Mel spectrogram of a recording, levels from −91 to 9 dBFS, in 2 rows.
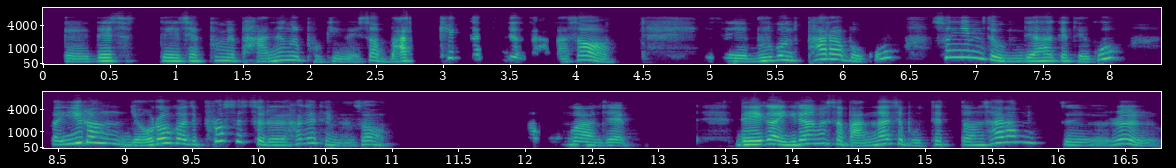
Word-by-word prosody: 데 160 -2 -7
내 195 0 +4
스 195 0 -11 0.2
내 195 -2 +1
제품의 195 +1 -3
반응을 210 +8 -3
보기 165 -5 -11
위해서 220 +5 -5
마켓 180 +4 +3 0.4
같은 290 0 -7
데도 445 - -3 0.2
나가서 255 0 +1 0.7
이제 185 - -4
물건도 220 +7 -1
팔아 300 +1 +4
보고 320 - -5 0.2
손님도 405 - +1
응대하게 190 +2 0
되고 315 - -3 0.3
막 225 - -1
이런 300 - +3
여러 195 - +5
가지 265 -7 +2
프로세스를 385 - -1
하게 285 +9 -3
되면서 200 - -6 1.0
아 210 - -8 0.2
뭔가 200 -2 0
인제 175 -1 -4 0.7
내가 215 +5 +8
일하면서 255 +5 +4
만나지 200 - +2
못했던 195 +3 -5
사람들을 270 - -1
210 Hz, 285 characters per minute, -22 LUFS, 185-280 Hz, 1.0 s, 내가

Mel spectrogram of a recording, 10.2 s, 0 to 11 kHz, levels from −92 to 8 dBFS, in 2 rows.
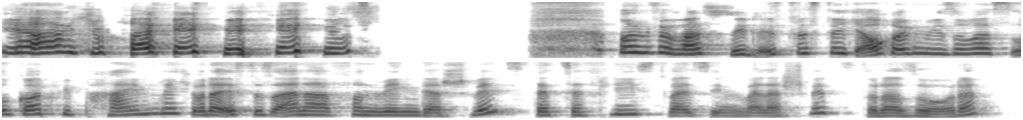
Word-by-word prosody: Ja, 335 +2 +7
ich 345 - +1
weiß. 315 +3 +4 1.2
Und 355 -1 +4
für 330 -5 +1
was 260 +1 +4
steht 235 -1 -2
ist - - -5
das 300 +1 -3
nicht 310 -1 -1
auch 295 - +3
irgendwie 280 0 0
so 275 - -4
was: 290 0 -2
„Oh 235 - -4
Gott, 250 +2 -3
wie 240 - -8
peinlich?“ 245 +6 -7
Oder 210 0 +1
ist 225 - -4
das 220 - -7
einer 210 0 -2
von 210 -1 -8
wegen, 195 -1 -5
der 170 -1 -7
schwitzt, 240 - -7
der 200 0 -6
zerfließt, 245 +6 -10
weil's 175 0 -8
ihm 80 0 -12
weil 85 - -9
er - - -9
schwitzt 315 +1 -14
oder 160 0 -5
so, 150 -3 -6
oder? 145 +2 -8
260 Hz, 210 wpm, -21 LUFS, 205-305 Hz, 1.2 s, Ja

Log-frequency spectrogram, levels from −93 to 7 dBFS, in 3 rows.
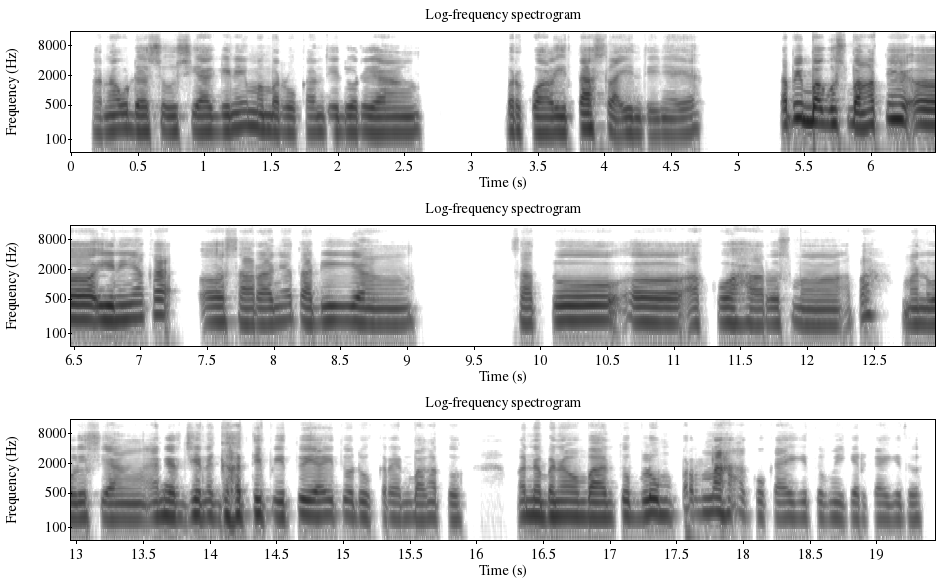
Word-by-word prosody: Karena 150 +2 -3
udah 165 -2 +1
seusia 155 0 -2
gini, 160 +4 0
memerlukan 150 -3 -2
tidur 150 0 -3
yang 145 0 0 0.6
berkualitaslah, 150 +1 0
intinya 135 -1 -4
ya. 140 +4 -7 0.6
Tapi 275 -1 +5
bagus 210 -2 +7
banget 185 +2 +5
nih, 265 -1 +9
eee, 200 -1 +7
ininya 200 +3 +1
Kak, 245 +2 -1 0.2
eee, 180 +1 -1
sarannya 165 +2 -4
tadi 180 0 0
yang, 160 -1 -2 0.7
satu, 185 +3 +1
eee, 175 -2 +1
aku 170 +1 -4
harus 165 0 -4
me 155 -1 -4
apa, 235 +3 -9 0.2
menulis 165 0 -3
yang 155 -1 -3
energi 170 +1 +1
negatif 175 +2 0
itu, 170 +2 -4
ya. 175 - -1
Itu, 180 0 -6
aduh, 165 - -4
keren 165 -2 -11
banget, 155 0 -8
tuh. 150 -1 -10 0.4
Benar-benar 175 -1 +1
membantu. 165 0 -1
Belum 180 0 +3
pernah 195 +1 -2
aku 170 0 -13
kayak 165 -1 -9
gitu, 165 -1 -13
mikir 160 -1 -10
kayak 155 -1 -12
gitu. 155 - -11
165 Hz, 150 wpm, -23 LUFS, 155-180 Hz, 0.7 s, nih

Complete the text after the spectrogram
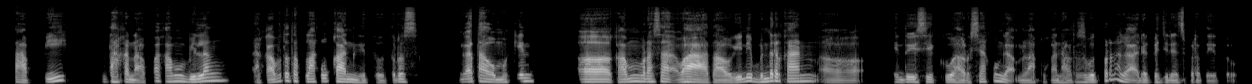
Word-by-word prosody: tapi 165 +10 -2 0.3
entah 120 0 -2
kenapa 105 +4 -2
kamu 135 +1 -1
bilang, 140 +8 +3 0.3
nah, - - -10
kamu - - +1
tetap 150 -3 -3
lakukan 130 -2 +3
gitu, 90 -2 -9
terus 125 +7 -3 0.4
nggak - - +1
tahu 110 - +3
mungkin, 110 +8 -2 0.5
eee, 120 0 +7
kamu 115 +3 +2
merasa, 130 -2 +1
"Wah, 120 -4 +9
tahu 100 0 0
gini 155 +8 +2
bener 140 +6 +2
kan, 140 +1 +2
eee, 95 -3 -8 0.4
intuisiku 110 0 -2
harusnya 100 +6 -3
aku 155 0 -4
nggak 120 - -3
melakukan 95 +1 -9
hal 90 -1 -8
tersebut." 110 +1 -3
Pernah - - -5
nggak - - 0
ada - - -5
kejadian 95 -2 -6
seperti - - -10
itu? - - -20
120 Hz, 170 wpm, -24 LUFS, 100-135 Hz, 0.5 s, Wah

